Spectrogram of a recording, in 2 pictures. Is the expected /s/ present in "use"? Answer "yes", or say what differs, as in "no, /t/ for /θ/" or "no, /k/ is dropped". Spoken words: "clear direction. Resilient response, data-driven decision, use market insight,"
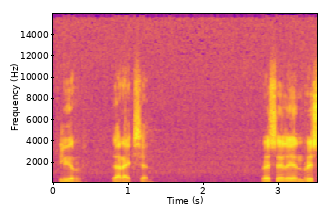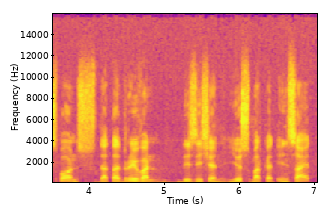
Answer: yes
